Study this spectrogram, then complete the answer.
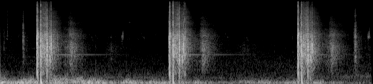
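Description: Three suppressed gunshots fired through a silencer with water inside ring out as sharp, evenly spaced cracks about a second apart, each trailing off quickly with no talking.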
